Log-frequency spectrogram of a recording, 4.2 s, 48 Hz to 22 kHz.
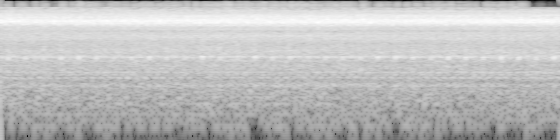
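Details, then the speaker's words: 2014 Chevrolet Cruze LTZ at idle: steady high-pitched whistle from the top of the engine; misfires too, valve cover replaced. "para diagnosticar un problema que a través de vehículo trae como un silbido en la parte de arriba del motor"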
